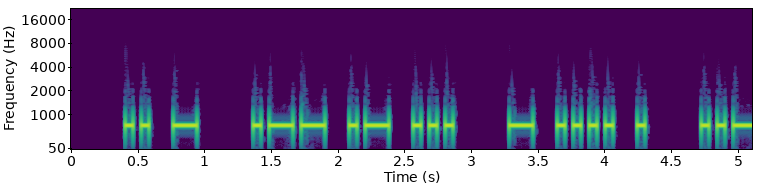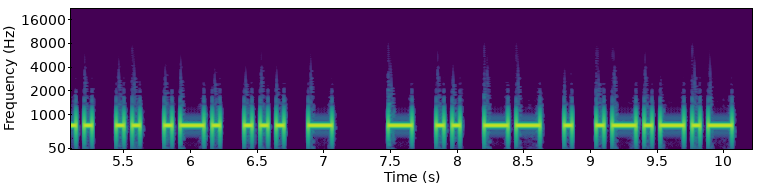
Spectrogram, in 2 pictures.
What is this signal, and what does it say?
Morse code, heard as a keyed tone, about 20 wpm, 700 Hz. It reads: IT WAS THE FIRST TIME.
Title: Sentences with 4-Word Phrases - 20wpm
